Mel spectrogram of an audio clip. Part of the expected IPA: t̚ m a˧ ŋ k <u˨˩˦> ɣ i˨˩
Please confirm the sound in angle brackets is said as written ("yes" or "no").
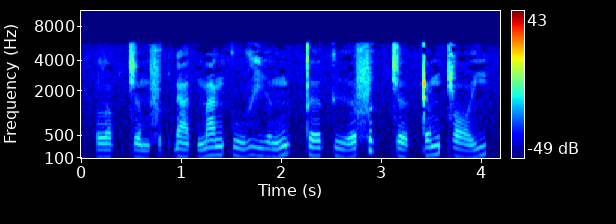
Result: yes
